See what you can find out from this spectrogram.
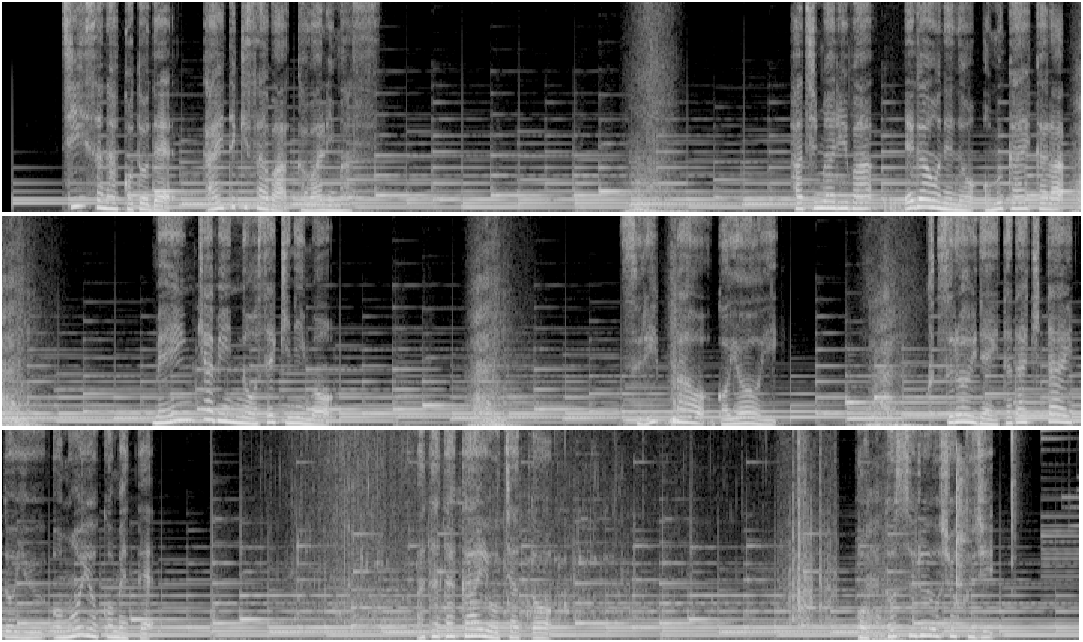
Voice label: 日語女聲; 航空公司Delta

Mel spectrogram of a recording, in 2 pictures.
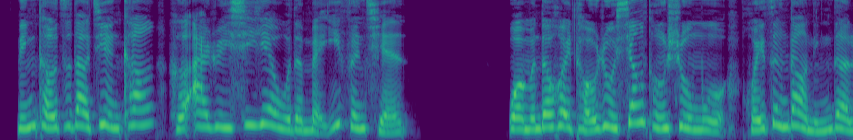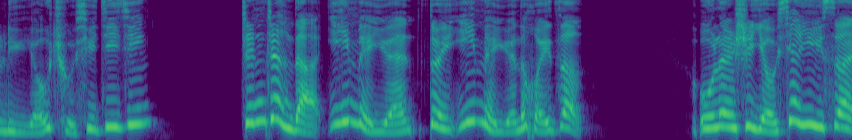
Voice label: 普通話女聲 Corporate Happy

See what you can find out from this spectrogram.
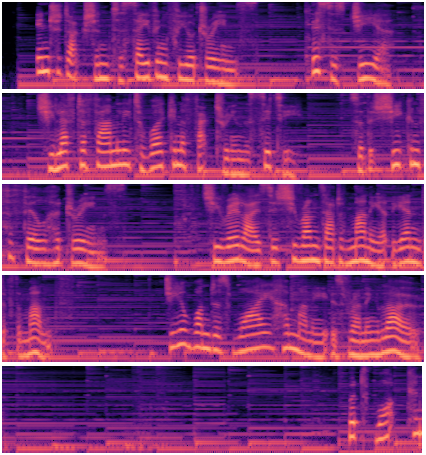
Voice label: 英語女聲 English; BankSaving

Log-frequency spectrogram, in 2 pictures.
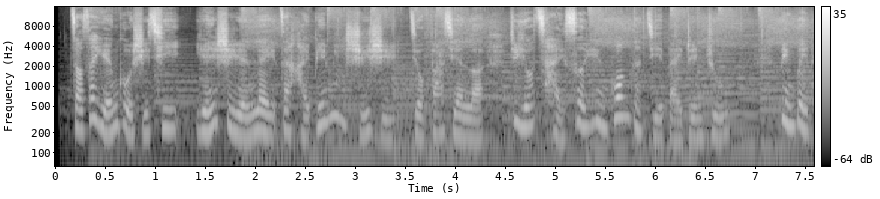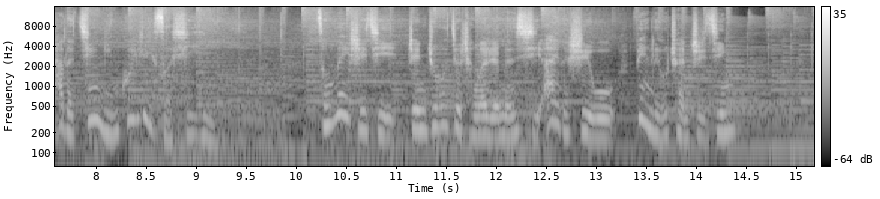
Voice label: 國語女聲 旁白

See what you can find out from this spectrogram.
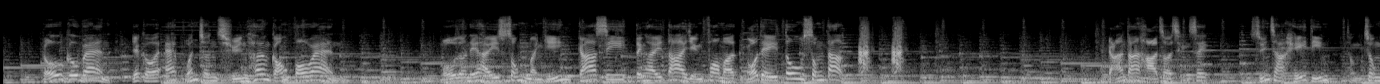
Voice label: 粵語男聲; GoGo Van

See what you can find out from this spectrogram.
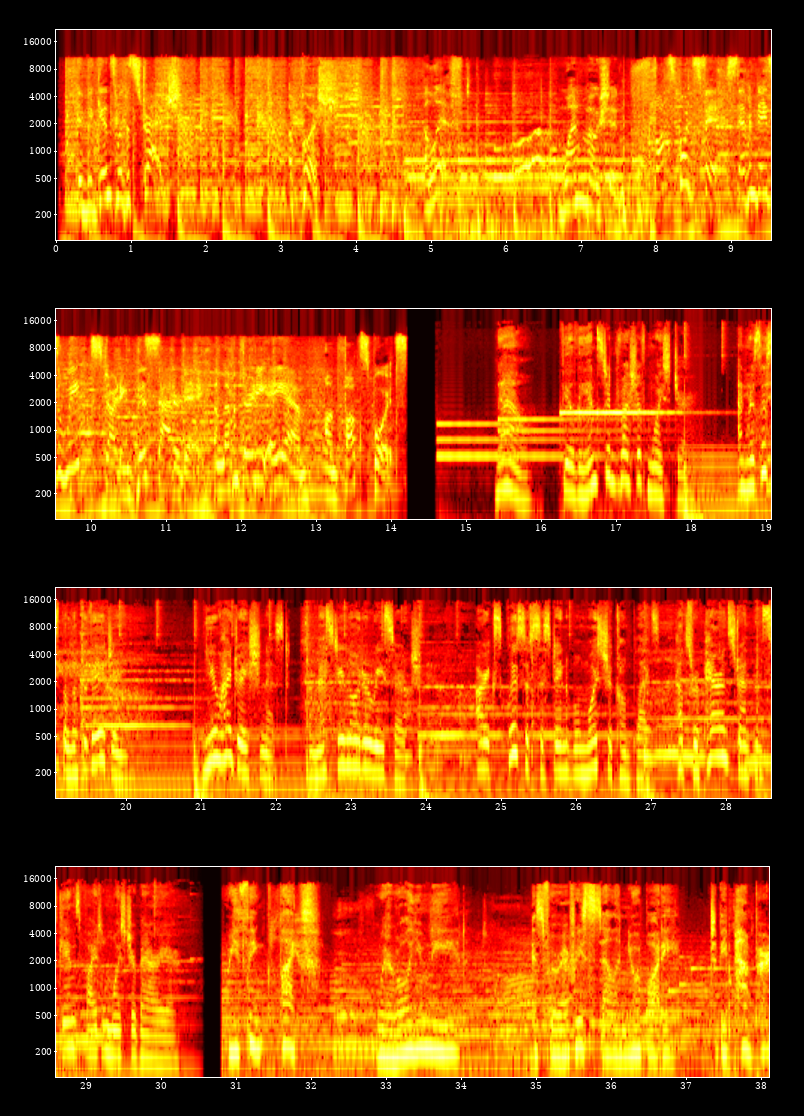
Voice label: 英語女聲

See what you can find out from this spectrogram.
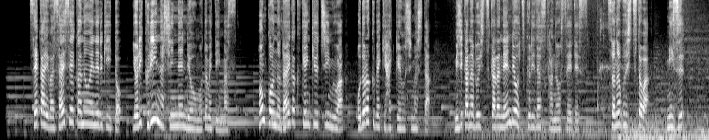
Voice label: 日語女聲 Water; BrandHK

